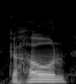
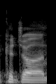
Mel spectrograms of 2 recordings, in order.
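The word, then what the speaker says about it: cajón: So I'm just glad I said it right, because I usually say cajon or something like that. And Dylan's like, that's not how you say it.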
